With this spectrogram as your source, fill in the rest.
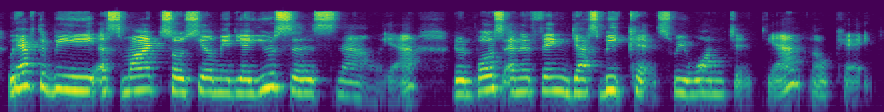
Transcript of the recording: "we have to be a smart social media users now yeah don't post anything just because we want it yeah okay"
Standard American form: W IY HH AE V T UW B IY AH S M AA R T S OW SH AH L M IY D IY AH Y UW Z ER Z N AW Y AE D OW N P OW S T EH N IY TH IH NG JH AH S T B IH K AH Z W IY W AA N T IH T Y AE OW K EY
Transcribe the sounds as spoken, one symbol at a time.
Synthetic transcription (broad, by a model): W IY HH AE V T UW B IY AH S M AA R T S OW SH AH L M IY D IY AH Y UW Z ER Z N AW Y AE D OW N P OW S T EH N IY TH IH NG JH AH S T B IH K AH S W IY W AA N T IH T Y AE OW K EY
